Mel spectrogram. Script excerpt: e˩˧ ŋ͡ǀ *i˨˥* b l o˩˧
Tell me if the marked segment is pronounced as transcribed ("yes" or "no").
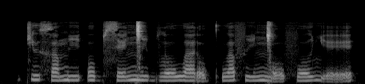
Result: no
